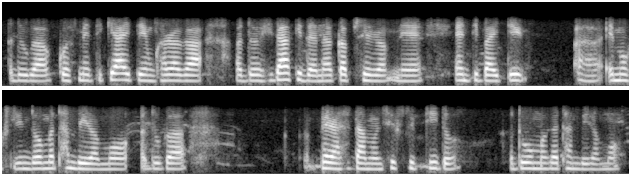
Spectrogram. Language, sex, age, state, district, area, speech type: Manipuri, female, 18-30, Manipur, Churachandpur, rural, conversation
